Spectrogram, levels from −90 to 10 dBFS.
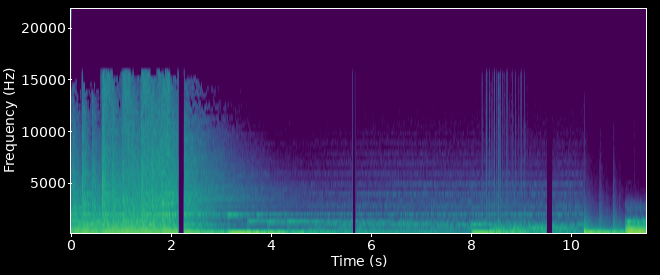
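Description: At 2.13 s the sound drops out cold for about 0.12 s, then again at 5.62 s for about 0.07 s, each time resuming where it left off. That's likely a Bluetooth stall, where interference delayed packets and the headphones' buffer ran empty until resends arrived.

From 8.21 to 9.12 s there's a gritty, tearing burst of processor overload crackle. The processor kept missing its deadlines on tiny buffers of under a millisecond, around seventy times over that stretch, and each miss skipped a sliver of audio, leaving a hard-edged gap.

At 9.51 s the sound goes silent once more, for about 0.11 s, with the same stop-and-resume character as the first two dropouts.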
